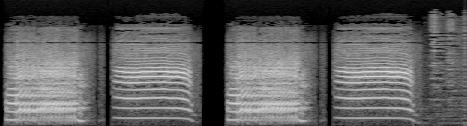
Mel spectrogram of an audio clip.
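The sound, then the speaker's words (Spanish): Chewbacca's roar, made by sound designer Ben Burtt by mixing recordings of bears, walruses and lions: four loud, strongly harmonic bellows in two pairs, each alternating a rough growling cry with a smoother moaning howl that bends downward at the end. “El rugido inconfundible de Chewbacca no salió de su garganta. El diseñador de sonido Ben Burtt mezcló grabaciones de osos, morsas y leones para darle vida.”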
